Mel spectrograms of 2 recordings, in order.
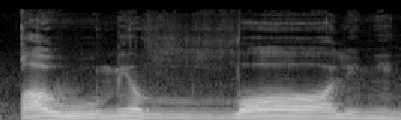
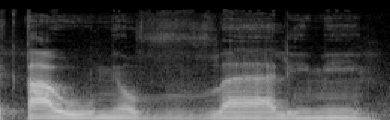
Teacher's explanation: قاف and ظا، they both have the characteristic of isti'la. Isti'la means that you have to pronounce them with thickness. · Shown in: first take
